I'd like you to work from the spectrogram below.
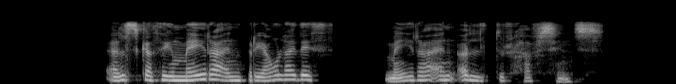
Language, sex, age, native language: Icelandic, female, 60-69, Icelandic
